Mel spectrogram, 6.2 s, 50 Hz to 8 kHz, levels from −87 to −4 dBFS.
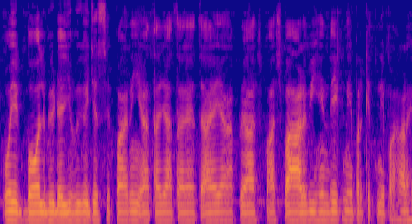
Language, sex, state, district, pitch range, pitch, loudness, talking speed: Hindi, male, Uttar Pradesh, Jalaun, 110-115 Hz, 110 Hz, -31 LUFS, 230 wpm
